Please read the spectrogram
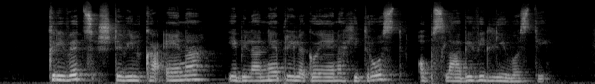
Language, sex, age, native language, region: Slovenian, female, 30-49, Slovenian, Central Slovenia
